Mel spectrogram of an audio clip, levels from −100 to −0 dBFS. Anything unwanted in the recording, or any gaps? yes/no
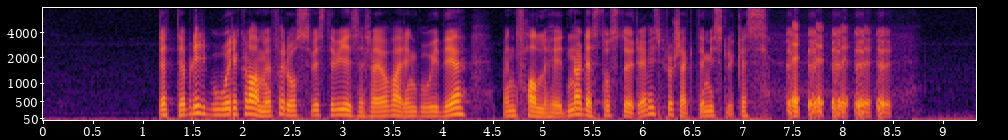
yes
